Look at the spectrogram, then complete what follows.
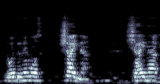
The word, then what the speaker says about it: China: China, recuerden, la pronunciación así es de esta forma. China. No tenemos che en inglés.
